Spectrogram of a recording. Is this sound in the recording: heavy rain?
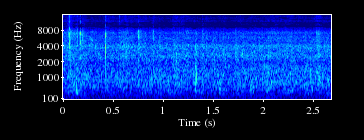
yes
